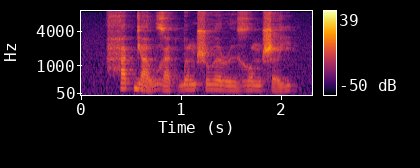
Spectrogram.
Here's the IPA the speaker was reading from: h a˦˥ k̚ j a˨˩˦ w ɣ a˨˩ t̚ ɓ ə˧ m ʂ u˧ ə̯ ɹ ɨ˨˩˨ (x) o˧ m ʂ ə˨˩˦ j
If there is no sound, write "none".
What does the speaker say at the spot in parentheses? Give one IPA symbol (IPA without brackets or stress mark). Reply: ɣ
